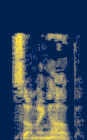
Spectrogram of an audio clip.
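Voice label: "summing-up", American English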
